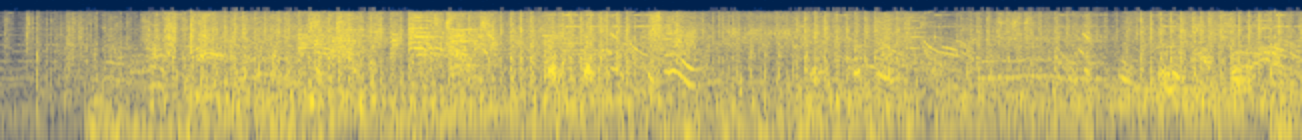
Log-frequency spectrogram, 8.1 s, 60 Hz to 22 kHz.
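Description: Dense, loud automatic gunfire from the Metal Gear Solid 2: Sons of Liberty video game fills the whole stretch as sustained bursts mixed with crashes and impacts, with voices faintly under the barrage.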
